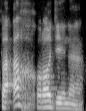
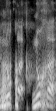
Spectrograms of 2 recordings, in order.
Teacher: Jangan qalqalah harful kha.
